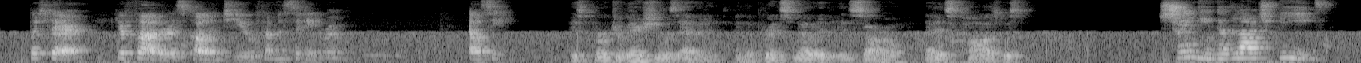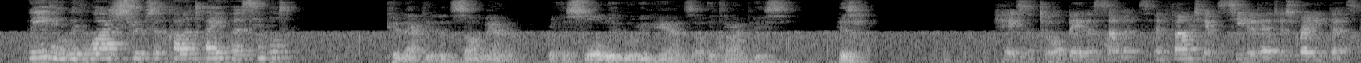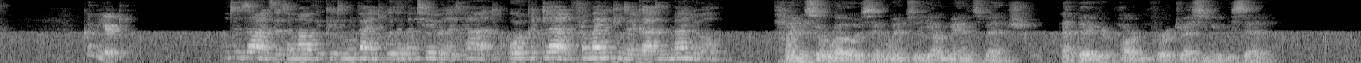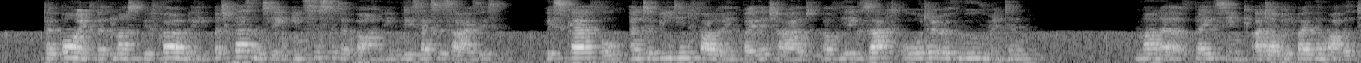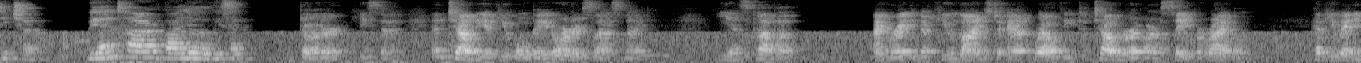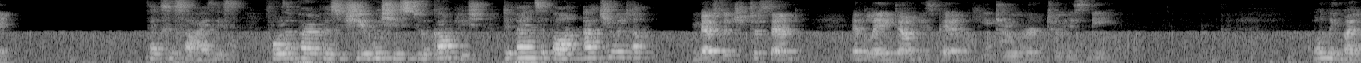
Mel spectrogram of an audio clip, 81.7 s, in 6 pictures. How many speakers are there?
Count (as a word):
three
